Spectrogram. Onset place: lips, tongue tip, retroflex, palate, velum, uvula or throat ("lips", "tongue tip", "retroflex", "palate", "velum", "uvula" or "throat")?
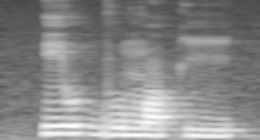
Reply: palate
